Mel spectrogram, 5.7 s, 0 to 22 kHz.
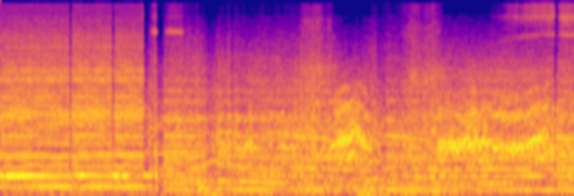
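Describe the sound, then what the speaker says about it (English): GT3 race car at Watkins Glen in a racing game, sliding through a corner with loud tyre squeal over a roaring, revving engine that shifts in pitch, close and continuous. "sliding his car around the corner"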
